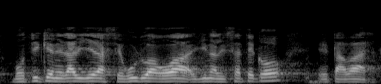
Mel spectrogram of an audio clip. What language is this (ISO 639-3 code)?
eus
